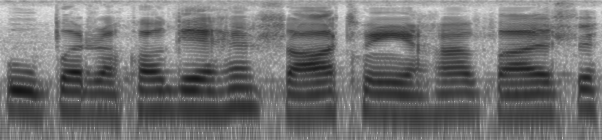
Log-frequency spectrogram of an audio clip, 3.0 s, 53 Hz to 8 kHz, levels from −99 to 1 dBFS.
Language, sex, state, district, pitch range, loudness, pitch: Hindi, male, Madhya Pradesh, Katni, 140-155 Hz, -16 LUFS, 150 Hz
